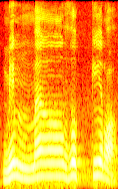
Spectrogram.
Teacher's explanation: ممن میں نون ساکن ہے، اس کے بعد ذال حرف اخفاء ہے تو نون ساکن کو اخفاء کے ساتھ پڑھا جائے گا۔ ناک میں آواز لے جا کر گنگنانا اسے اخفاء کہتے ہیں۔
